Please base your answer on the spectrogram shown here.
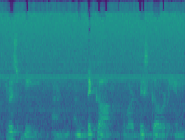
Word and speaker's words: FRZB: Frisbee and Dickoff. Shortly after the attributes of Cerberus were demonstrated, two other proteins, that is FRZB, that is we call it as Frisbee, and Dickoff were discovered in the involuting endomesoderm actually.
